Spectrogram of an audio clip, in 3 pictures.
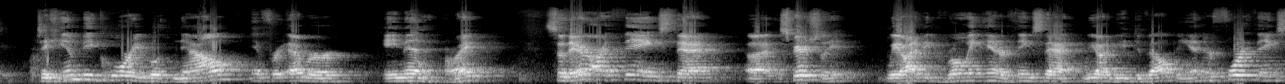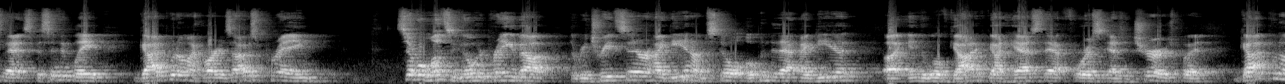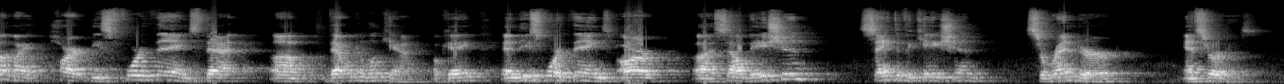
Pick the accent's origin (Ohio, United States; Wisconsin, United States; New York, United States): Wisconsin, United States; La Crosse; born there; On that day, I was born in La Crosse, Wisconsin, a beautiful area of Wisconsin along the river that is flowing past it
